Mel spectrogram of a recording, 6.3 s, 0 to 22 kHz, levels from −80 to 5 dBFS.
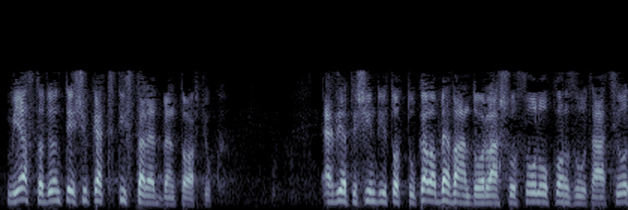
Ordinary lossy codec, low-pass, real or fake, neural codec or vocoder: none; 5.4 kHz; real; none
